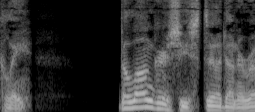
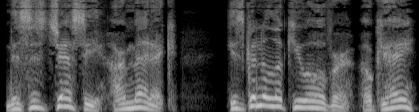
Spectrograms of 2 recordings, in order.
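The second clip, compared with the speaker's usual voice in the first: reassuring rescuer voice; 9 semitones higher than usual. Acted. Narrator voices Marcus introducing.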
